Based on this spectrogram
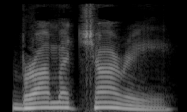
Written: brahmachari

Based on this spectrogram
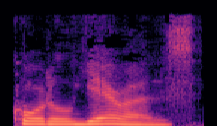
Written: cordilleran

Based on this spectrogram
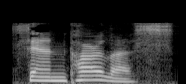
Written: San Carlos

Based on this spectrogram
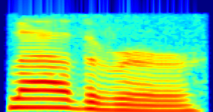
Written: latherer

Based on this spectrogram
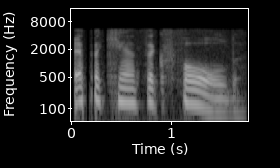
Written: epicanthic fold

